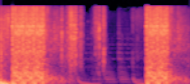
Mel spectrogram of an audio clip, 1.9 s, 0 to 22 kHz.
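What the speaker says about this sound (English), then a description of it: "13 shots coming in here" Rapid bursts of gunfire from the top-down action game Hotline Miami 2, a loud dense volley, a short lull with a few scattered shots, then another loud burst, no talking.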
